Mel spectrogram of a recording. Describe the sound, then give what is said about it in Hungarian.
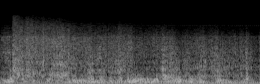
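A heavy tank cannon shot booms as a tank crew fires at a target along the Israeli-Lebanese border, its roar spreading into a dense, sustained rumble that rolls on for a couple of seconds with no voices. “És ha elégedetlenek, jöhet az újabb lövés.”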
